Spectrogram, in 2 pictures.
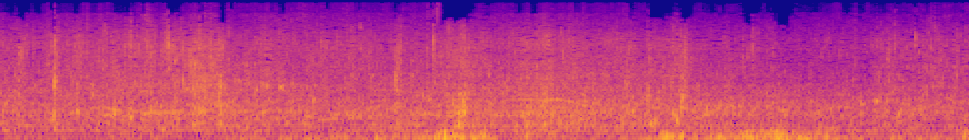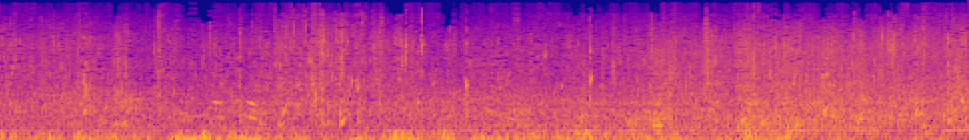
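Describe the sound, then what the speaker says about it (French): Sea waves washing and splashing against a shoreline, a loud continuous churning wash with surges, close by and filling the whole stretch. "Il y a des vagues."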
